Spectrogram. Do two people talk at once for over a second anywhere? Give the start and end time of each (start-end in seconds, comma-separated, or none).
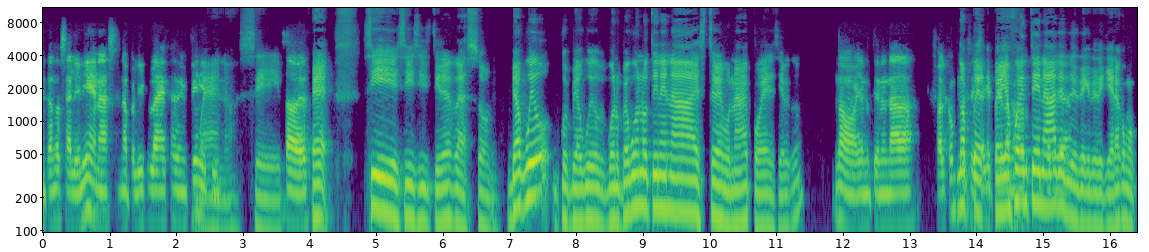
13.7-15.5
